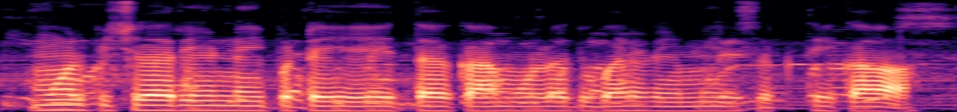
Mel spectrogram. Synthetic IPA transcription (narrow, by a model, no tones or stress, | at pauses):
moːlpɪt͡ʃʰlaɾiɳnɐɦĩpəʈeɦet̪ɐkamolad̪ubaːɾaɾĩɳmɪlsəkt̪ekaː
